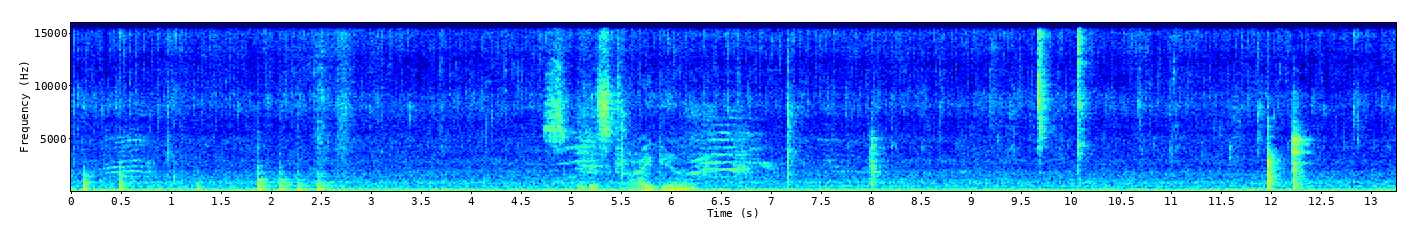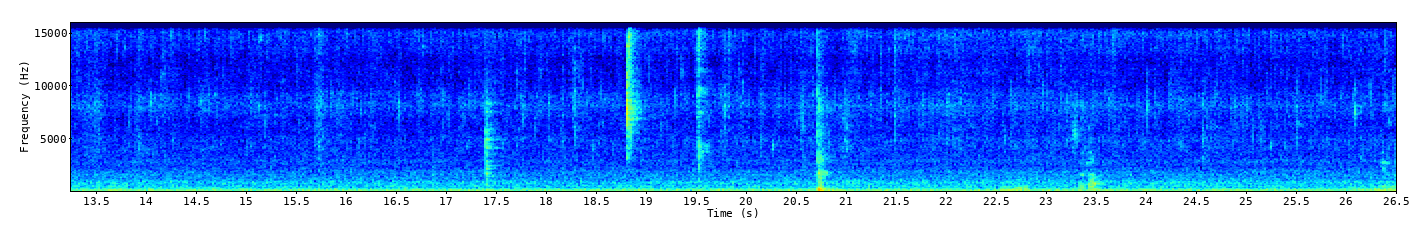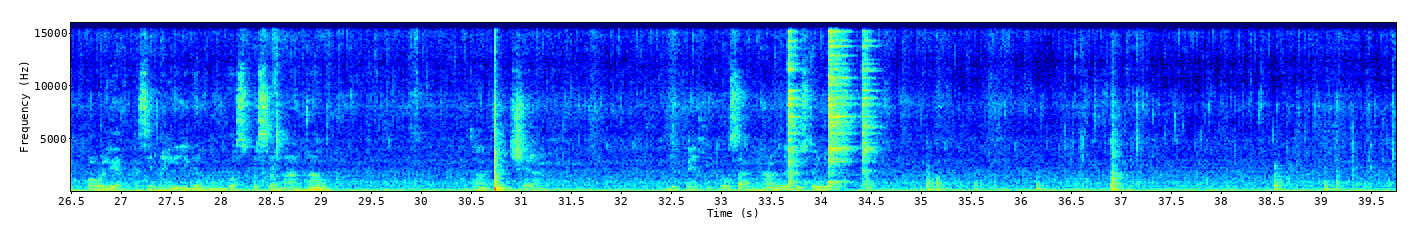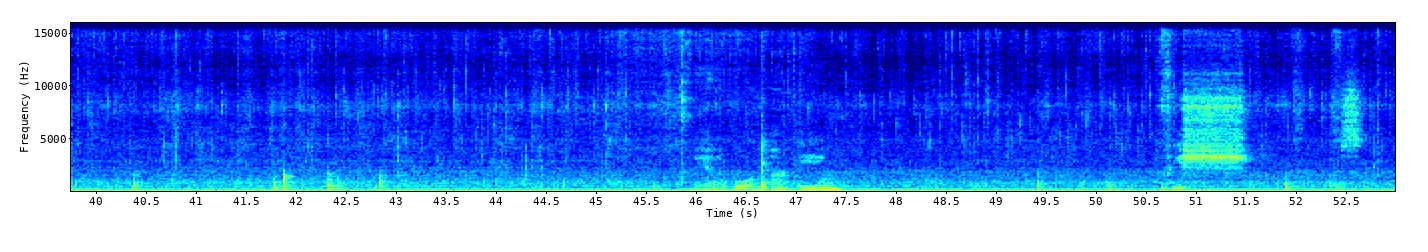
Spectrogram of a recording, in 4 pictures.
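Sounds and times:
spatula knocking and scraping pan: 0.0s - 2.8s, 41.7s - 43.0s
sauce bubbling and sizzling: 0.0s - 52.9s.

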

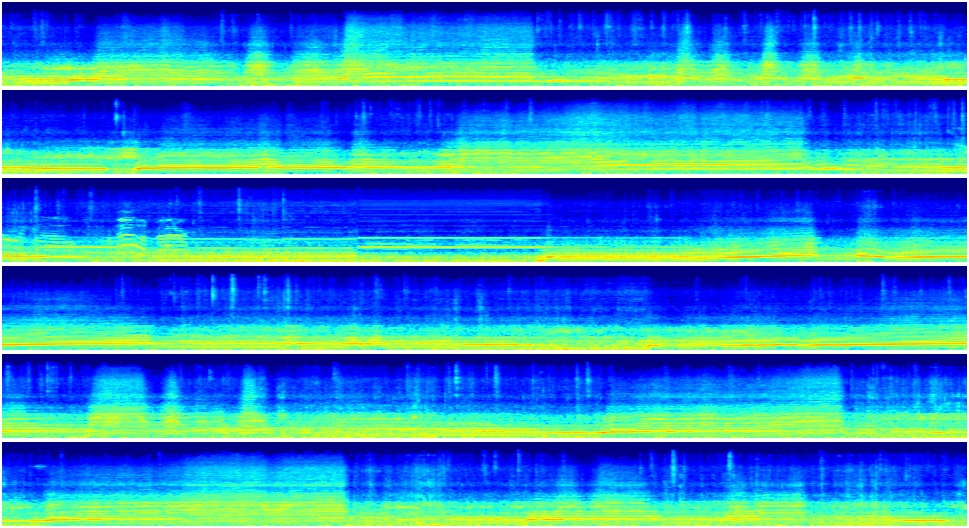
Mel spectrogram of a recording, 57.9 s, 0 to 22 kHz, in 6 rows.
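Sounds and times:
car engine revving: 0.0s - 57.9s.

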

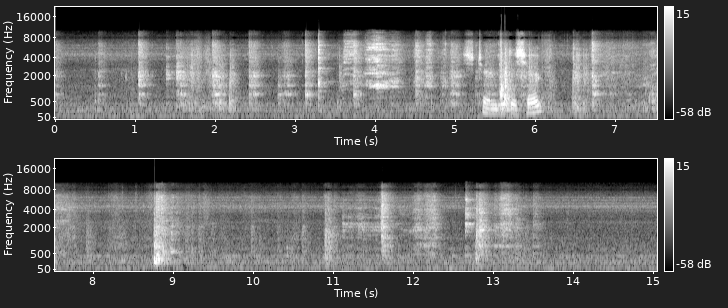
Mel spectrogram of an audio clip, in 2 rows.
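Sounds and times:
metal pots and pans clattering: 0.5s - 7.9s, 8.7s - 9.5s, 10.5s - 13.6s.

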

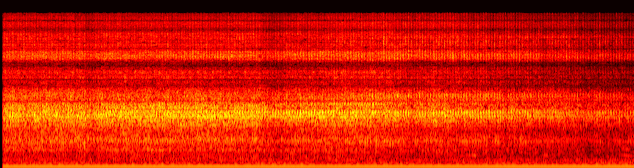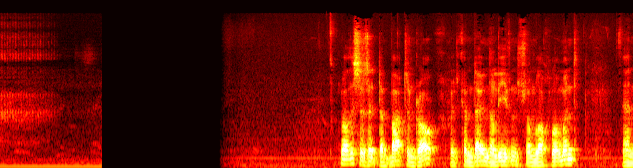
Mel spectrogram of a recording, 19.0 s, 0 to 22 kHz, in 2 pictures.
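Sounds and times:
film projector whirring: 0.0s - 10.6s
low mains hum: 0.1s - 11.0s, 12.9s - 19.0s.

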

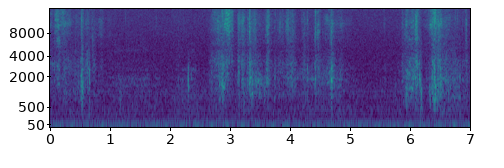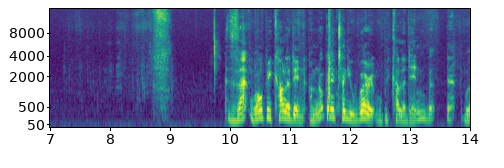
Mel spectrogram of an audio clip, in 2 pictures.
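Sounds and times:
paper pages rustling: 0.0s - 0.9s, 2.3s - 5.0s, 5.8s - 8.7s
steady low hum: 0.0s - 14.0s.

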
